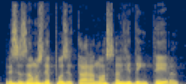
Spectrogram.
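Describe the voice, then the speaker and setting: A man's voice: on the high side, fairly even intonation, fast, mellow. A man with a Brazilian accent, a pastor preaching a sermon in church and telling a story with animation. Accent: Brazilian Portuguese.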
